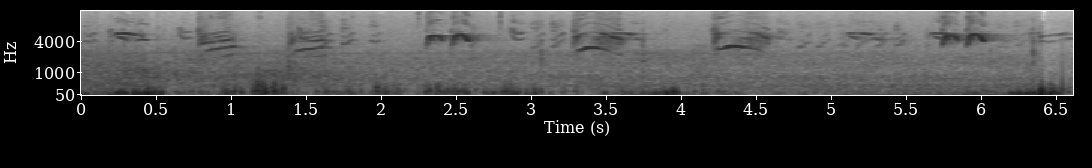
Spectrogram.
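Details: Singing hooded siskin gives thin, high chirps and quick down-slurred whistles every second or so, over low thumping and fluttering noise.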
